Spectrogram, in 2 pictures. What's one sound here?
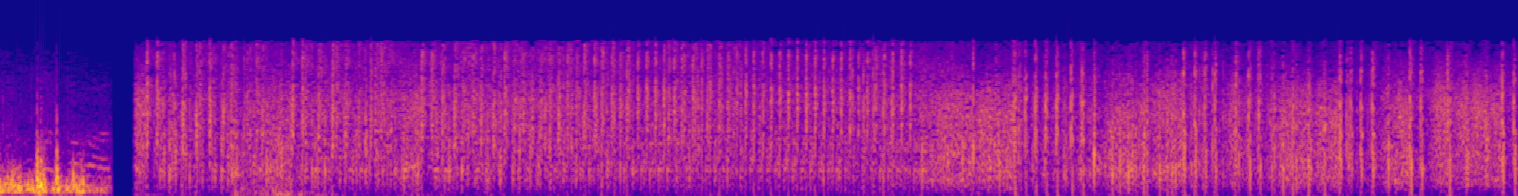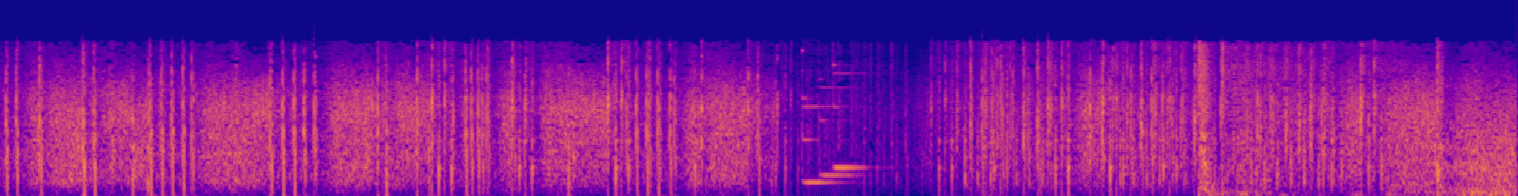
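Gunfire rattles in rapid bursts nearby.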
